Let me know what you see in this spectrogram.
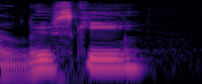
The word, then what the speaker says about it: Luske: We got Jack Kinney, Hamilton Luske, or Luske, L-U-S-K-E, however you would like to pronounce that.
